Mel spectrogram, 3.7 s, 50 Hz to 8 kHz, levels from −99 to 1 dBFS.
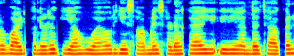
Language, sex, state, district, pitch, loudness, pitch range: Hindi, female, Delhi, New Delhi, 200 Hz, -15 LUFS, 190-205 Hz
